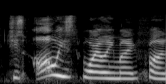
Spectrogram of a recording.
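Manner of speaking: put-on high, complaining girl's tirade; demanding. A narrator's reading. Beezus complaining to Mother about Ramona, high and aggrieved. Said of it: "Beezus demanded".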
